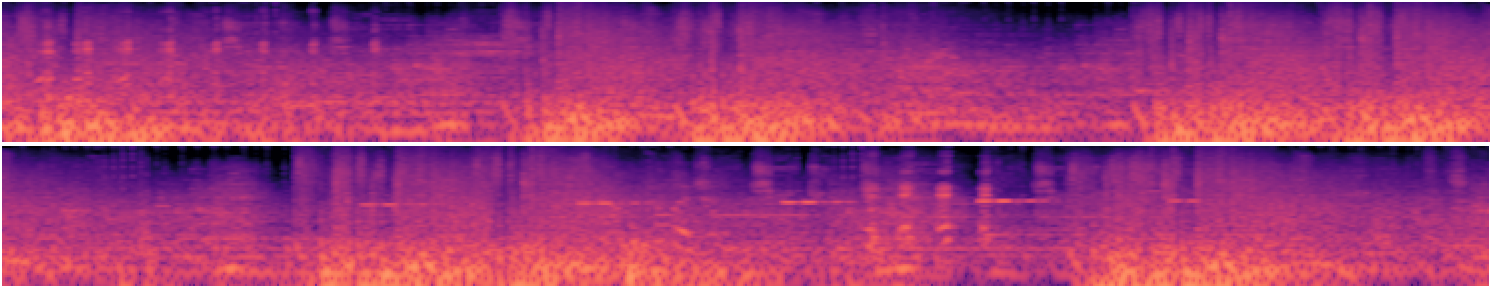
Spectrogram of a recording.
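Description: Naval battle in a ship combat game, with ship guns firing shells in heavy booming salvos that rise and fall across the stretch amid constant battle noise and occasional voices.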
